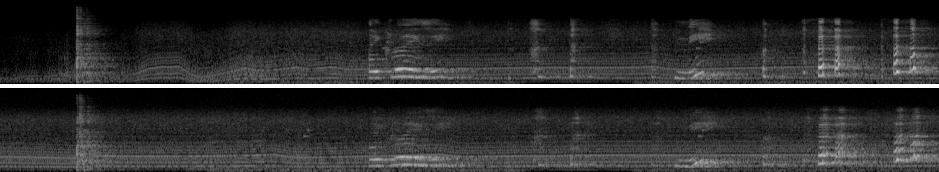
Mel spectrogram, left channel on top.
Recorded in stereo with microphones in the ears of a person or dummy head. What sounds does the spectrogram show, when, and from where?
0.8 s tapping: 35° left (ahead or behind), 5 m
3.7 s laughter: 80° left, 2 m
